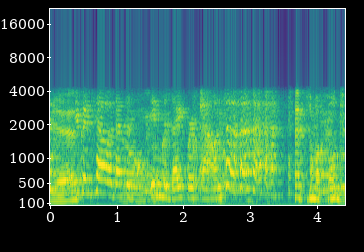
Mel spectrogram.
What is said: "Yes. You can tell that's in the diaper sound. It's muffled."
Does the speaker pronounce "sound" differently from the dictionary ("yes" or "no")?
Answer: yes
